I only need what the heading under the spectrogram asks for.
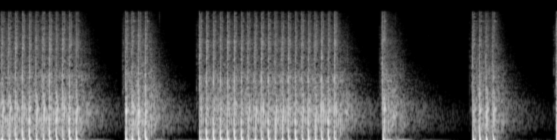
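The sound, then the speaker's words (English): Loud bursts of rapid automatic gunfire recorded in a city street, several long strings and a few short ones, each followed by a rolling echo that trails off between volleys. No voices. “But I thought that environment where that gun would be used, I mean, sounds like a city, kind of.”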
